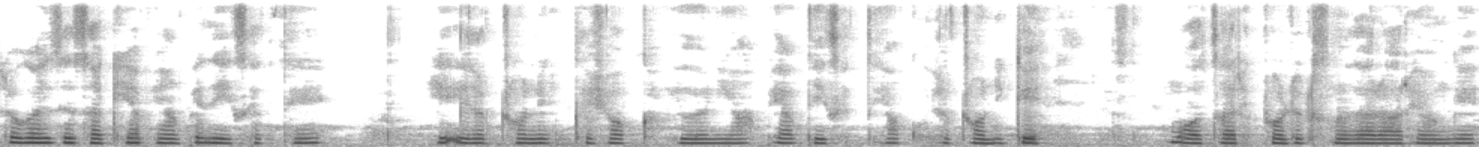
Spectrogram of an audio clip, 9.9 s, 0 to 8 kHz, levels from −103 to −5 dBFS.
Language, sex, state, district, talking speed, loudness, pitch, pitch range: Hindi, female, Bihar, Samastipur, 150 wpm, -41 LUFS, 230 Hz, 225-240 Hz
